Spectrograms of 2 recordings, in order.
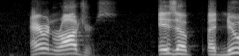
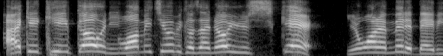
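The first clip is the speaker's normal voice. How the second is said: taunting; 9 semitones higher than usual. Real, not acted. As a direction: dare him to make you keep going. Taunting the rival cohost.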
